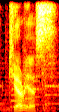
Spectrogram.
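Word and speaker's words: Qyurrius: Og sangen heter, jeg tror det mener at du skal uttale som Curious. Ja. Men det skrives Curious. Men det skrives som Q-Y-U-R-R-I-U-S. Curious.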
